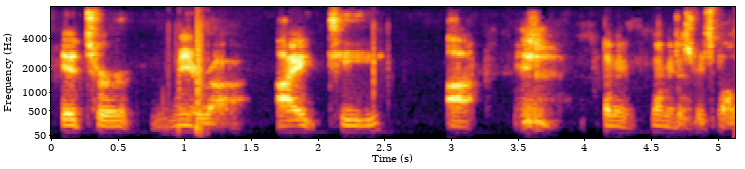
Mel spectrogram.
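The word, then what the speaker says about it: Iturmera: Ishkur was later pronounced Iter-Mira.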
